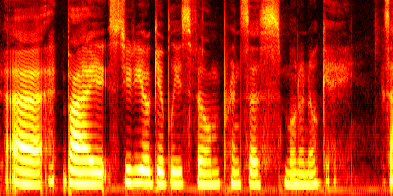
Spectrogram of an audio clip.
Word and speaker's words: Mononoke: But it was also inspired by Studio Ghibli's film Princess Mononoke. Is that how you say it? Mononoke?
